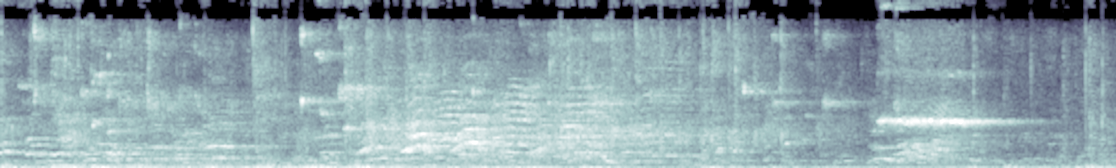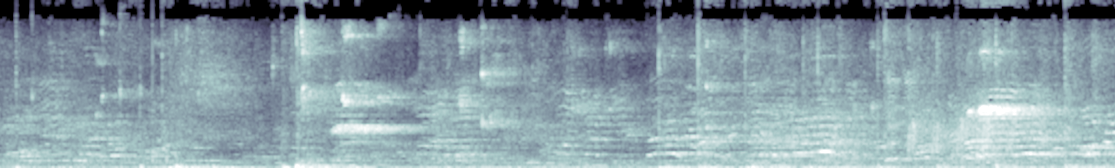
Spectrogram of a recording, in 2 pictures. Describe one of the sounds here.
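Many young people chatter and shout across a large echoing gym.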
